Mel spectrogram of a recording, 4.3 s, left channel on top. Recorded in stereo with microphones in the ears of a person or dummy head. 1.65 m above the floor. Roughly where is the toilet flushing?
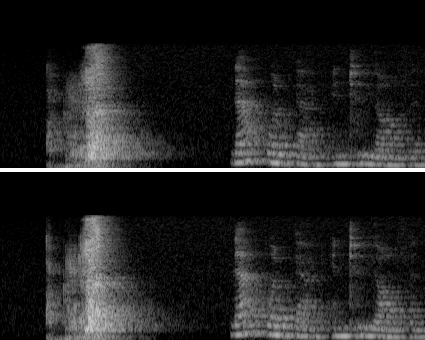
No toilet flushing in this recording.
